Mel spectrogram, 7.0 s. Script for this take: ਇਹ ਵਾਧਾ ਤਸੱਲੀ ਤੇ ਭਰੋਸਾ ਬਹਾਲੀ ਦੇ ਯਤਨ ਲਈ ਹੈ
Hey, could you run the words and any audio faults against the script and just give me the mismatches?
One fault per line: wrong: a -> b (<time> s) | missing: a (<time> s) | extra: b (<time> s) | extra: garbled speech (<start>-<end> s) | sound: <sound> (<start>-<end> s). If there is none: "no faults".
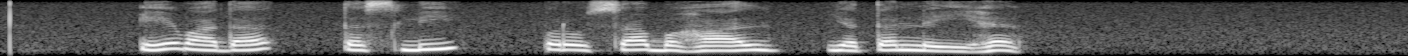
missing: ਤੇ (2.3 s)
missing: ਦੇ (3.9 s)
